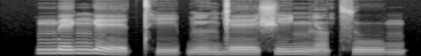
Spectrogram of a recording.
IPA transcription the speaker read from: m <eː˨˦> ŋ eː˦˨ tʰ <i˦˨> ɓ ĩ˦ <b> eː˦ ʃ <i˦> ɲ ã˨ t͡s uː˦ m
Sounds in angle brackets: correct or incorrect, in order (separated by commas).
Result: incorrect, correct, incorrect, correct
